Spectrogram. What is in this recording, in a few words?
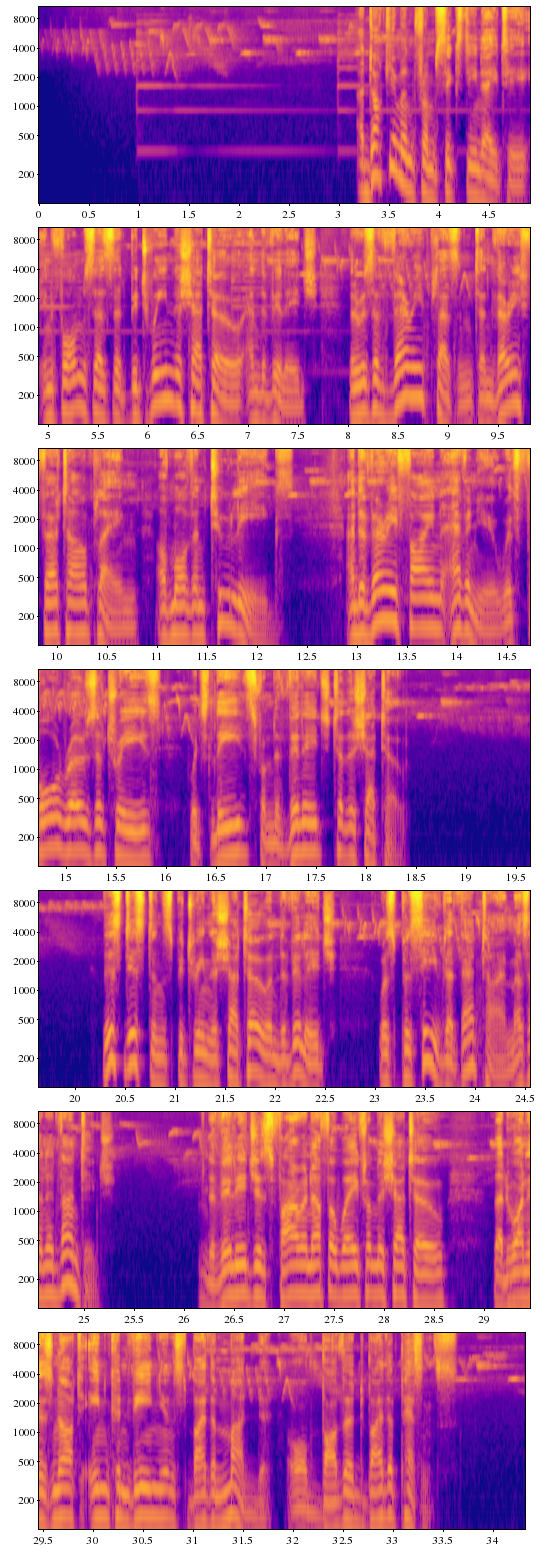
audioguide en adulte; modave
